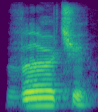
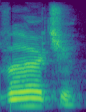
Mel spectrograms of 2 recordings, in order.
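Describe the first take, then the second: The two takes are said the same way.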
